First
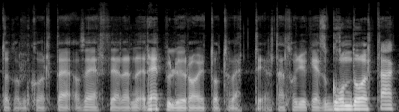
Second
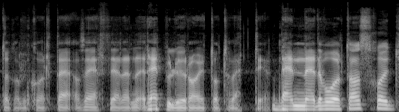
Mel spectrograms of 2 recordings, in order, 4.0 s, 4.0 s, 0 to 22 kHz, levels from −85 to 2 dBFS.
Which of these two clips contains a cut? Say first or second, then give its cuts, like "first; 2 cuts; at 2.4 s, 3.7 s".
second; 1 cut; at 2.7 s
